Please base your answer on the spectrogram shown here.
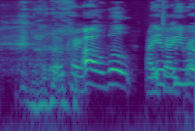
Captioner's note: laughing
